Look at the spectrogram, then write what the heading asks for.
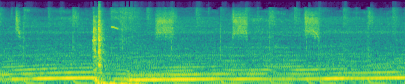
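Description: Street car engine in the Assetto Corsa racing game holds a steady drone during a drift session, with a sharp dip and recovery in pitch as the car snaps sideways; faint tire noise underneath, no talking.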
